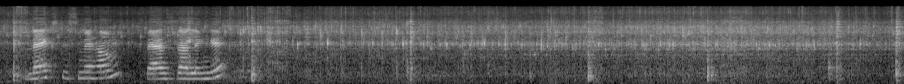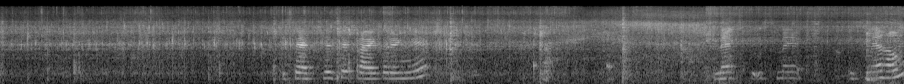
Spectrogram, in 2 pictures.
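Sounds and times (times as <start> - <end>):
onions sizzling in hot oil: 0.0 - 18.0
steel spoon scraping plate: 13.4 - 16.2.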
